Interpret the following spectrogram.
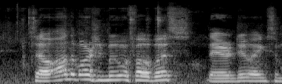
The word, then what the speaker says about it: Phobos: on the Martian moon of not Phobos but focus they print helps it focus I don't know why they pronounce it like like that but it's hilarious the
